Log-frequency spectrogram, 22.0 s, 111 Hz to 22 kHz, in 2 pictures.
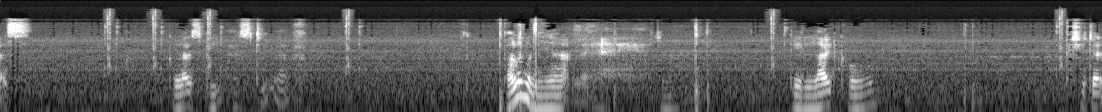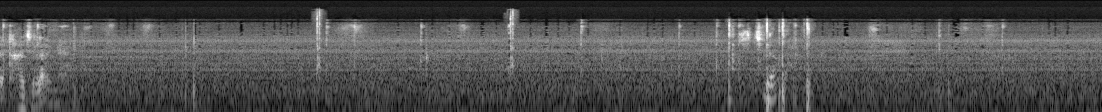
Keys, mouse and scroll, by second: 5.1 shift+z, 6.0 KP_1, 6.9 Tab, 9.6 g, 11.6 KP_7, 12.5-12.8 middle drag, 12.8 r, 14.3-14.7 drag, 18.9 shift+z, 20.4 KP_5.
